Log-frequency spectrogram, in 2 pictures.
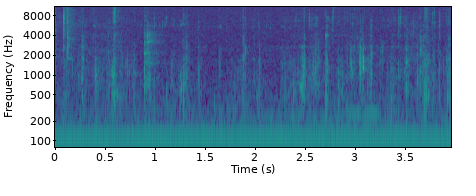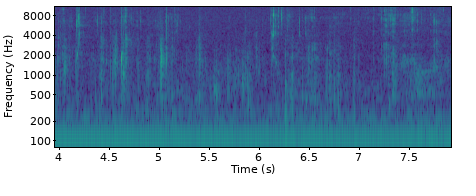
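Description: Close-miked eating of boiled mussels: chewing with many small wet mouth clicks, and the clack of mussel shells being handled, over a steady low hum.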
